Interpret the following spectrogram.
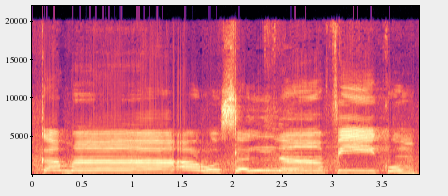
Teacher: را پر تفخیم کرنی ہے، کما کو کھینچ کر پڑھنا ہے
